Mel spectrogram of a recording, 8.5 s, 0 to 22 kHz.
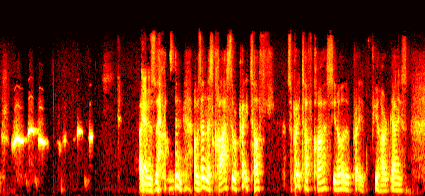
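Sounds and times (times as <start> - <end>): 
person whistling a short bouncy pop tune: 0.0 - 1.9
laughter: 2.8 - 4.0
speech: 2.8 - 8.5.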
